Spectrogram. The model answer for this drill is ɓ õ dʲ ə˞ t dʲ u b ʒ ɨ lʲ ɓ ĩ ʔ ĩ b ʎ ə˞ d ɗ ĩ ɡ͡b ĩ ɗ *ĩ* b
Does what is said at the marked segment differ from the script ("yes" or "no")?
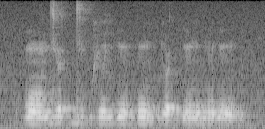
no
